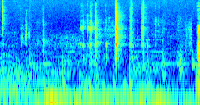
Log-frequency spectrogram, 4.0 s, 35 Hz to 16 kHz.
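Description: Scattered clicks and light knocks of a DJI RS2 gimbal's plastic and metal parts being handled and fitted together, with one sharper click a little after two seconds in.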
